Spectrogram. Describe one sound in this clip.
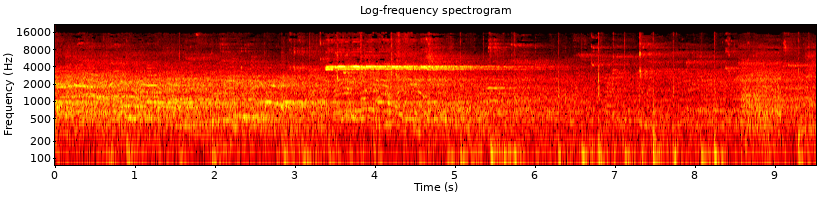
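Young players shout and call out across the echoing gym.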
